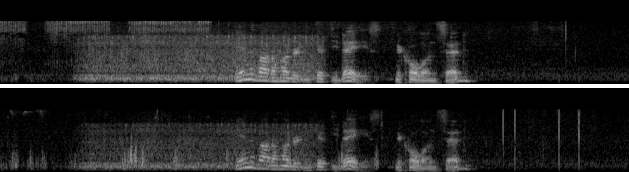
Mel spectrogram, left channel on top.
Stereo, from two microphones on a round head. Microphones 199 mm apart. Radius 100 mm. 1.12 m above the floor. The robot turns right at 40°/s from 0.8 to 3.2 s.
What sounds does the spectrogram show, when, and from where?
2.4 s a man speaking: 70° left, 0.9 m; by 4.8 s 100° left, 0.9 m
